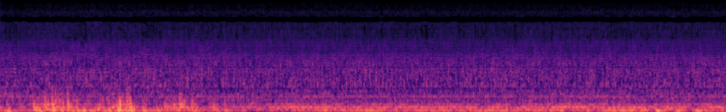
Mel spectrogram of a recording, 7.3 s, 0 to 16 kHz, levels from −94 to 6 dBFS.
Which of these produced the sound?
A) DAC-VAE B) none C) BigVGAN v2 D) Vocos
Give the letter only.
C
